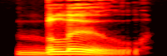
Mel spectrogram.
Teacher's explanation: U as in blue. Lips tightly rounded and pushed forward. Tongue is high and back. Hold it noticeably longer than you.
